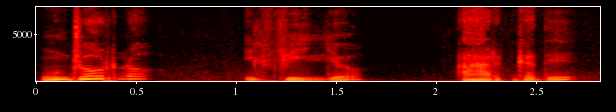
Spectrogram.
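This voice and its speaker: A man tells an ancient myth on the radio in a dramatic way, stopping now and then for wry asides. His voice sits fairly high, and the studio sound is close and dry. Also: sing-song, slow, creaky, darkish tone, dry recording. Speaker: radio storyteller. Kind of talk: retelling a myth with commentary. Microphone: studio mic.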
